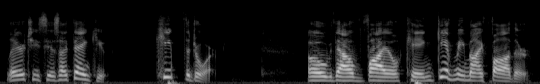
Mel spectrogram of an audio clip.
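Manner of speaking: loud, commanding fury; furious Laertes. Acted. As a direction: storm in demanding the king. Laertes storms in.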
